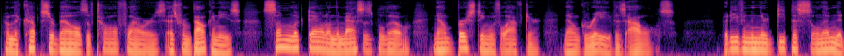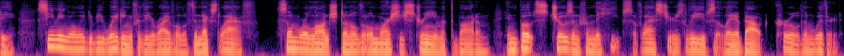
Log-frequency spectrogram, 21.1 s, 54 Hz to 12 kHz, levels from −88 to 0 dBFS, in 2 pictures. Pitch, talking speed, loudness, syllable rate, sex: 95 Hz, 200 wpm, -22 LUFS, 5.3 syllables/s, male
